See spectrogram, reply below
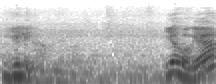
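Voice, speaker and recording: A man's voice: on the high side, very animated, unhurried, over music. A man teaching a Hindi grammar lesson at a board. He asks and answers his own questions and repeats key words. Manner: writes and erases on a board while explaining.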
